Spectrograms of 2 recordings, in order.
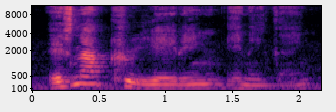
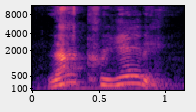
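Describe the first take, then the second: First: Said in the usual way. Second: "not" hit higher and louder, then "creating" falls; stress on not. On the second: Real, not acted. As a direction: punch "not" before "creating". Contrasts creating with recreating.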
